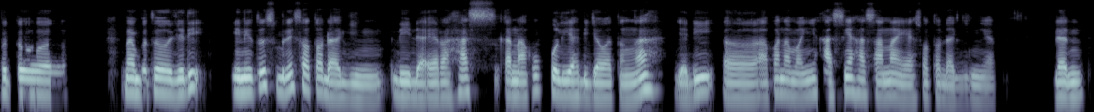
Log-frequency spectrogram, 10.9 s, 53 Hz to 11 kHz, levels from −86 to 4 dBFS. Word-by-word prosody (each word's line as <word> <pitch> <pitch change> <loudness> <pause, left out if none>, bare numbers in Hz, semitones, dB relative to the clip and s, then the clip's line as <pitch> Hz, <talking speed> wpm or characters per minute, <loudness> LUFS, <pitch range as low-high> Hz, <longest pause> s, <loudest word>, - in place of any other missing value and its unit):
Betul. 125 -3 +1 0.6
Nah, 135 - +5
betul, 130 -1 +3
jadi 130 +8 +2 0.3
ini 135 0 +7
tuh 180 - +5
sebenarnya 150 +1 0
soto 150 -2 0
daging 105 -2 -1
di 115 -2 +2
daerah 110 +1 +1
khas 140 +1 -2
karena 120 -1 +2
aku 150 +3 -6
kuliah 120 -3 +4
di 110 - -1
Jawa 105 -1 +2
Tengah 150 +10 0
jadi, 285 +3 +1
eee, 105 -2 -2
apa 110 +4 -4
namanya 120 +1 -2
khasnya 120 +4 +1
khas 125 -2 -3
sana, 115 +1 +1
ya, 100 - -3
soto 105 0 -7
dagingnya. 95 0 -7 0.6
Dan 115 0 +2
120 Hz, 160 wpm, -24 LUFS, 110-135 Hz, 0.6 s, ini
